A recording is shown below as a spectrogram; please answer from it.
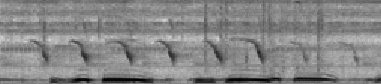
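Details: Deep-voiced breeding male spotted dove at a farm giving low, hollow, drawn-out coos in separate phrases about a second apart, with faint high chirps from other birds behind.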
